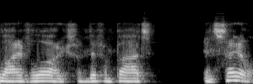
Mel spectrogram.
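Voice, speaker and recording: A man speaks in a somewhat breathy voice. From Massachusetts, north of Boston. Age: 70s. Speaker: YouTuber. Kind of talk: casual live-stream monologue. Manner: rambling, hesitant with fillers.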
